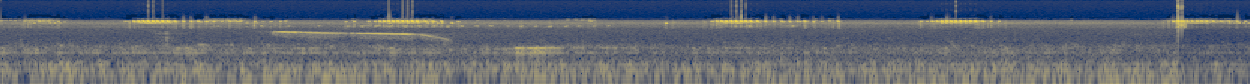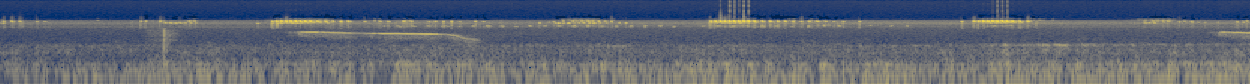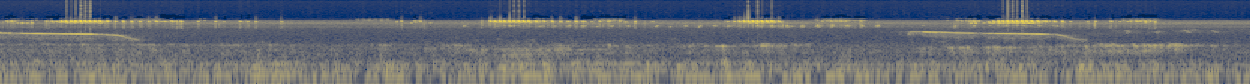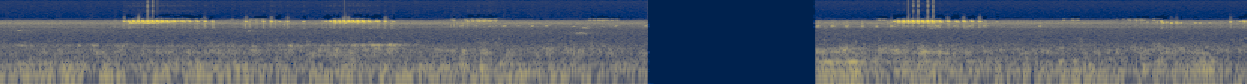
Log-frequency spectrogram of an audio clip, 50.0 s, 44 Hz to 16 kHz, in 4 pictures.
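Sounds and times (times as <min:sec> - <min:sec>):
frogs and insects chorus: 0:00.0 - 0:44.0, 0:45.7 - 0:49.9
low rumble: 0:00.0 - 0:44.0, 0:45.7 - 0:49.9
whistled call sliding downward: 0:01.3 - 0:06.0, 0:13.9 - 0:19.0, 0:23.9 - 0:27.6, 0:32.2 - 0:37.2.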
